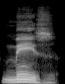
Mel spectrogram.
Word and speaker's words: mes: Remarkably, Sumerian texts describe this exact phenomena through the concept of maze, which is spelled MES, divine decrees that predetermine the pattern of existence.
